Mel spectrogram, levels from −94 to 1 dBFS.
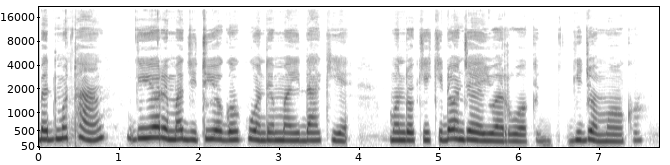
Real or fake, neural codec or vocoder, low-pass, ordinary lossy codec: real; none; 19.8 kHz; none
